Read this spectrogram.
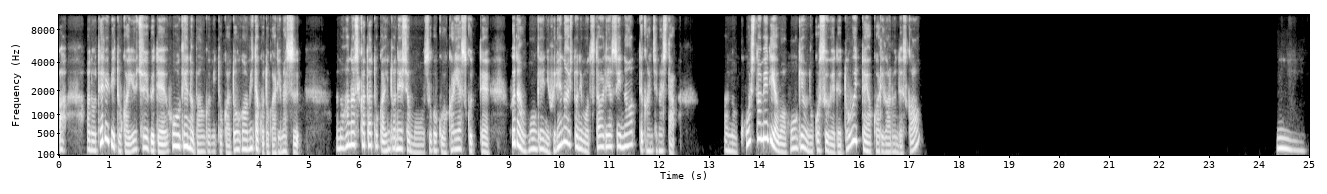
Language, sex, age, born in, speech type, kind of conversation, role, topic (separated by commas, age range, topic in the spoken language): Japanese, female, 50-54, Japan, read, expert-assistant, asker, 言語の保存で『本当に大事な部分』って、誰がどう決めているのでしょうか？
